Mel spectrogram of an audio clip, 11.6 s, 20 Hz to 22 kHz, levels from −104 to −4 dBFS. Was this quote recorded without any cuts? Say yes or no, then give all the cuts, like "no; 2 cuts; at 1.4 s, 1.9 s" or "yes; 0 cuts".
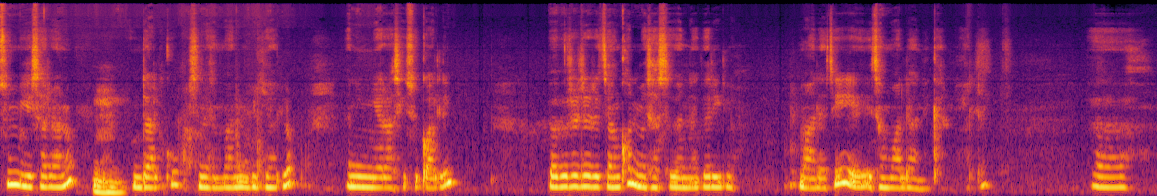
yes; 0 cuts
